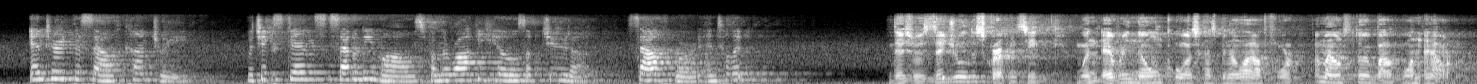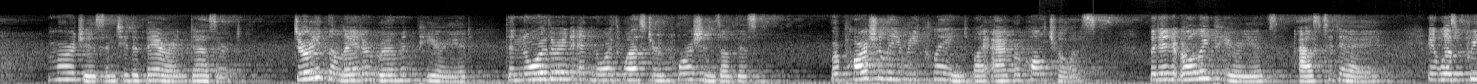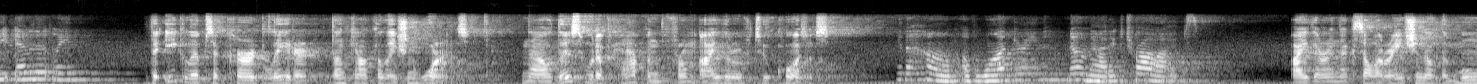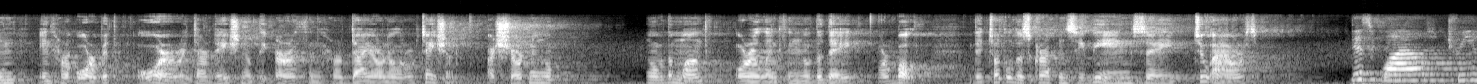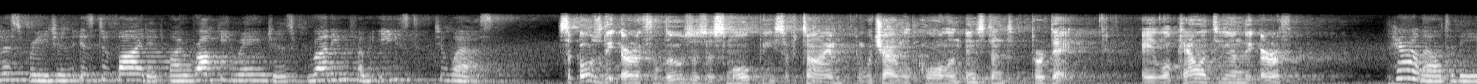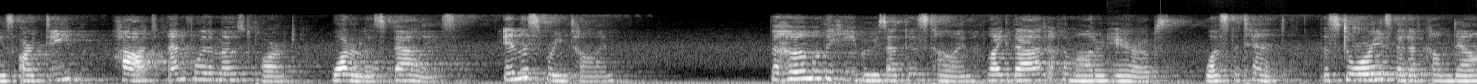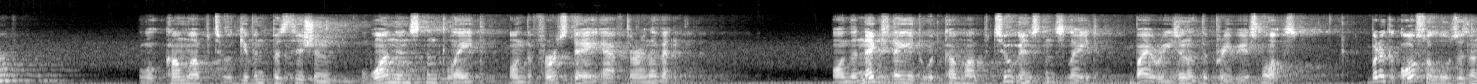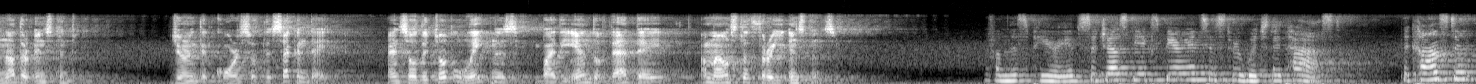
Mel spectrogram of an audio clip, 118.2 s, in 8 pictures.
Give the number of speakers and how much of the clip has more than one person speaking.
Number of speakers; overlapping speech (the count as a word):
two, no overlap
